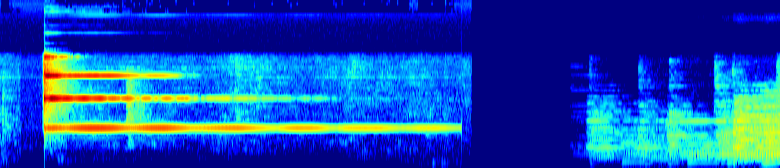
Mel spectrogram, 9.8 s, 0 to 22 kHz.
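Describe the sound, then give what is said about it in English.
A clear bell, marking the start of two minutes of silence, rings out with a bright struck tone, is briefly touched again, and its pure ringing slowly fades over about five seconds into silence before soft music begins. “We'll now have 2 minutes of silence, and you'll hear a bell at the beginning and the end of that, and the interlude will follow.”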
